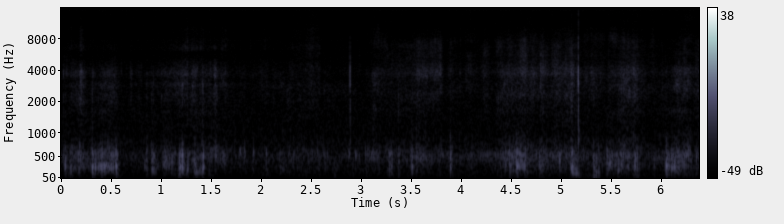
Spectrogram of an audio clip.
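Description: Near silence: faint rustling and a few light knocks of gear being handled on snow.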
